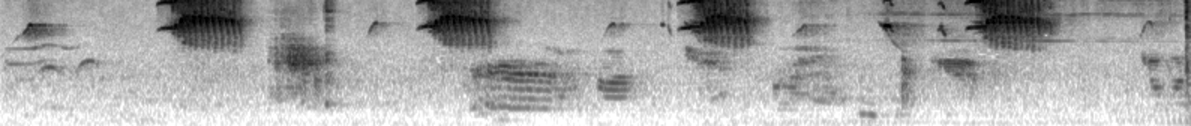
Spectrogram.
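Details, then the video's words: A contented oriental magpie-robin alternates raspy high bursts with lower buzzy, harmonic notes and brief chirps in an irregular, varied sequence. "BURUNG KACER LAGI ENJOY"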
